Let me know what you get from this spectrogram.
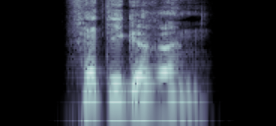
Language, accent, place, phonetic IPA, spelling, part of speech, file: German, Germany, Berlin, [ˈfɛtɪɡəʁən], fettigeren, adjective, De-fettigeren.ogg
- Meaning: inflection of fettig: 1. strong genitive masculine/neuter singular comparative degree 2. weak/mixed genitive/dative all-gender singular comparative degree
